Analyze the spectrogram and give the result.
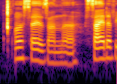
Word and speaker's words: Xhosa: That includes the ones I'm aware of are Zulu and Xhosa, if I'm saying that right. So the name Xhosa is spelled K-H-O-S-A and X-H-O-S-A, and the X symbol indicates one of the clicks.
